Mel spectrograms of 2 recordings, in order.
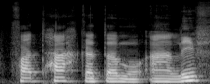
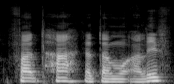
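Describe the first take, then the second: Both takes have the same delivery.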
